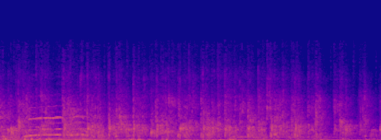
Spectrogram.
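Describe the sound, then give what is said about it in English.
An audience at a comedy show applauds and cheers for the comics: dense, loud clapping holds steady for the whole stretch, with a brief high whistle early on and scattered shouts mixed into the noise. “Make some noise again for all the comics you've seen so far.”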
